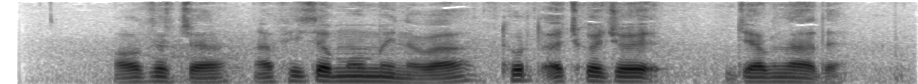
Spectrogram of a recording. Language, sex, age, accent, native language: Uzbek, male, 12-17, Samarqand, Uzbek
